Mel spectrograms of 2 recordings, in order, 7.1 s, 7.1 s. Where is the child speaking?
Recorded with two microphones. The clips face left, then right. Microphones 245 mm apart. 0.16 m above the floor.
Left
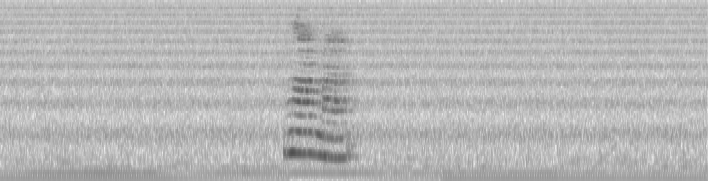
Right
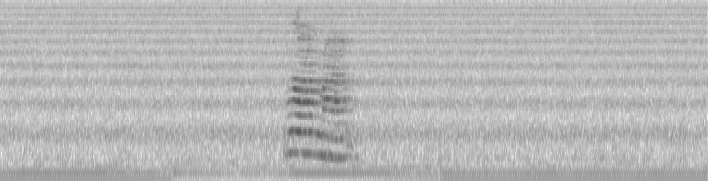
45° left (ahead or behind), 4.5 m.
